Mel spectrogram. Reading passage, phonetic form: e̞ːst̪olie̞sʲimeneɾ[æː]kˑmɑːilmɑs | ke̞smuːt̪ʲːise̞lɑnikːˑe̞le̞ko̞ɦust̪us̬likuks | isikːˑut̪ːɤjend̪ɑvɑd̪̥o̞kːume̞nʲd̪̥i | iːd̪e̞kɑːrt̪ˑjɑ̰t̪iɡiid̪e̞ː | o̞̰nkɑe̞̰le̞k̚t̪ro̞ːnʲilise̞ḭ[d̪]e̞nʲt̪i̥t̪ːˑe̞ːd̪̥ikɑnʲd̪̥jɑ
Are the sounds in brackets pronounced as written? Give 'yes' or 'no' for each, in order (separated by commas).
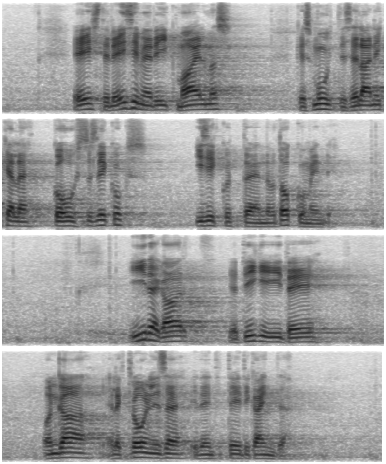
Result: no, yes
